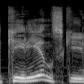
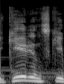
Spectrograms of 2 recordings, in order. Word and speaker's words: Керенский: Итак, друзья мои, талантливый руководитель Керенский или Керенский, по-разному э, ударение ставят в этой фамилии, э, до конца своих дней, до э, конца 60-х годов э, считал себя законным правителем э, России, бодрился, давал интервью.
